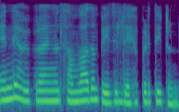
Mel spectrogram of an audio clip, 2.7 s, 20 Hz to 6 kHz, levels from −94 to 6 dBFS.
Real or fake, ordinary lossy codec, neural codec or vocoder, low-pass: real; AAC, 24 kbps; none; 5.4 kHz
